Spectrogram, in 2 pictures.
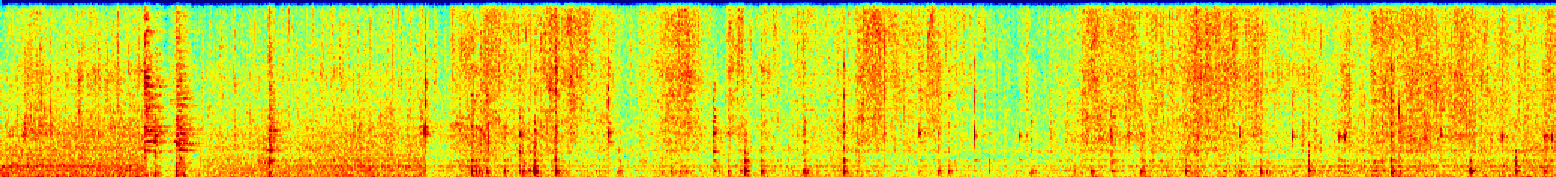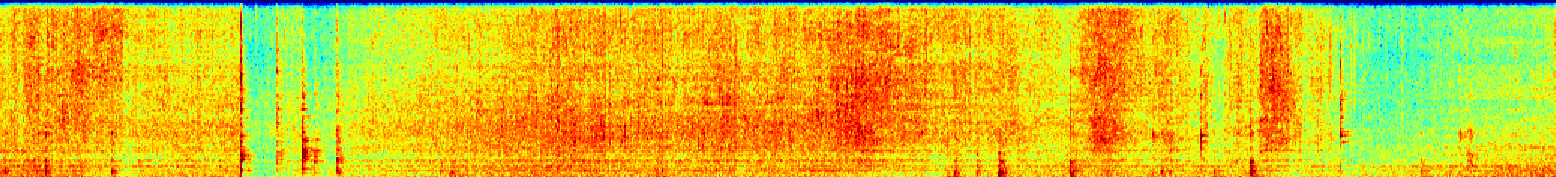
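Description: Baby squash sizzling in oil in a stainless steel pot, stirred with a wooden spatula that scrapes and knocks against the pot from time to time.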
